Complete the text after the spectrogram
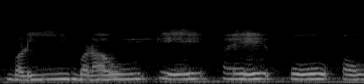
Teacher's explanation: जिन वर्णों के उच्चारण में ह्र स्वर से दुगना समय लगता है, वह दीर्घ स्वर कहलाते हैं।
